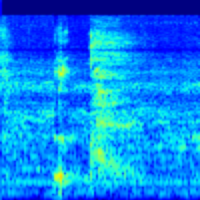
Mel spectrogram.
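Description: A short, rough throat sound from a man about half a second in, followed by a brief breathy rasp, over faint steady background music.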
